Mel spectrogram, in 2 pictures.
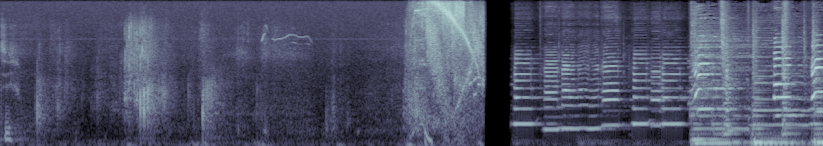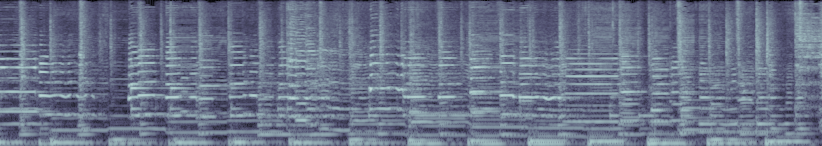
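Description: A whoosh at about four seconds, then background music: a short melodic phrase, followed from about seven seconds by an upbeat swing-style tune with horns over a steady bass beat.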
